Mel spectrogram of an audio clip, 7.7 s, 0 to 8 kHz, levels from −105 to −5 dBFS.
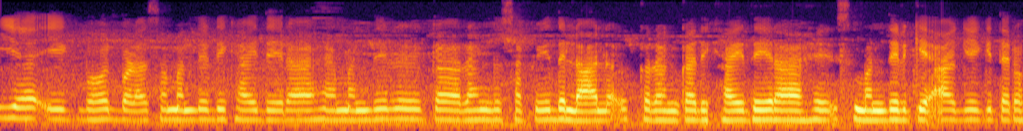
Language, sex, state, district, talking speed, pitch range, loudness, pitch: Hindi, female, Chhattisgarh, Bilaspur, 225 wpm, 175-185 Hz, -14 LUFS, 180 Hz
